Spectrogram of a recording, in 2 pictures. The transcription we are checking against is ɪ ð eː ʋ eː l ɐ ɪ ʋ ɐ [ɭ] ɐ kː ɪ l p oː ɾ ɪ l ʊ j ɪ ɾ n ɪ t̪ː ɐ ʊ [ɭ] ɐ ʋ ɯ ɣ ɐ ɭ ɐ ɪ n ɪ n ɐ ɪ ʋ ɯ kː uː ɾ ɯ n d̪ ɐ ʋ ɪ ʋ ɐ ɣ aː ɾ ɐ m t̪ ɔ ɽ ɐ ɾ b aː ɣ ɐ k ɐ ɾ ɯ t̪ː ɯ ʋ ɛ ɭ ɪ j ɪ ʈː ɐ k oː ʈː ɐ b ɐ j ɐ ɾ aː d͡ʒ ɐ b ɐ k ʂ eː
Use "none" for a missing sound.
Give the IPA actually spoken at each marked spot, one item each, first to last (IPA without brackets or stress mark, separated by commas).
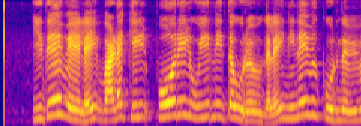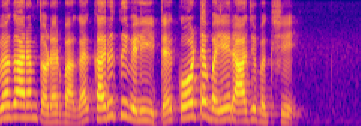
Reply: ɽ, ɾ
